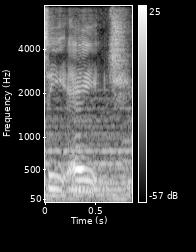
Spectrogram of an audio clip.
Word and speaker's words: Cthulhu: No, close. It's just Chulu.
